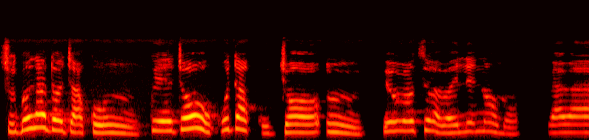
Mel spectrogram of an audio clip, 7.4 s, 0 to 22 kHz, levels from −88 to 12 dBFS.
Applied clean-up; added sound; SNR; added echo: none; none; none; none.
